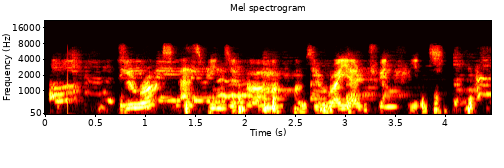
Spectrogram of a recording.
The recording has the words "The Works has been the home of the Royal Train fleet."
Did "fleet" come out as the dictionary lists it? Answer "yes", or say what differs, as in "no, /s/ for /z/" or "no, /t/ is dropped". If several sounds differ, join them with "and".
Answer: no, /l/ is dropped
